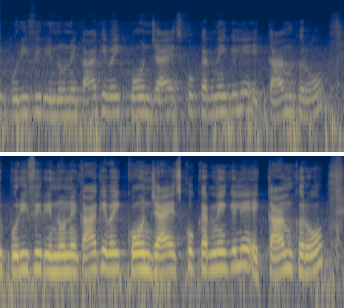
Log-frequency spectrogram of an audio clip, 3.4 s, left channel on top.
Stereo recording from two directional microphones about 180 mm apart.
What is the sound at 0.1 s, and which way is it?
Speech, 50° right (ahead or behind).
